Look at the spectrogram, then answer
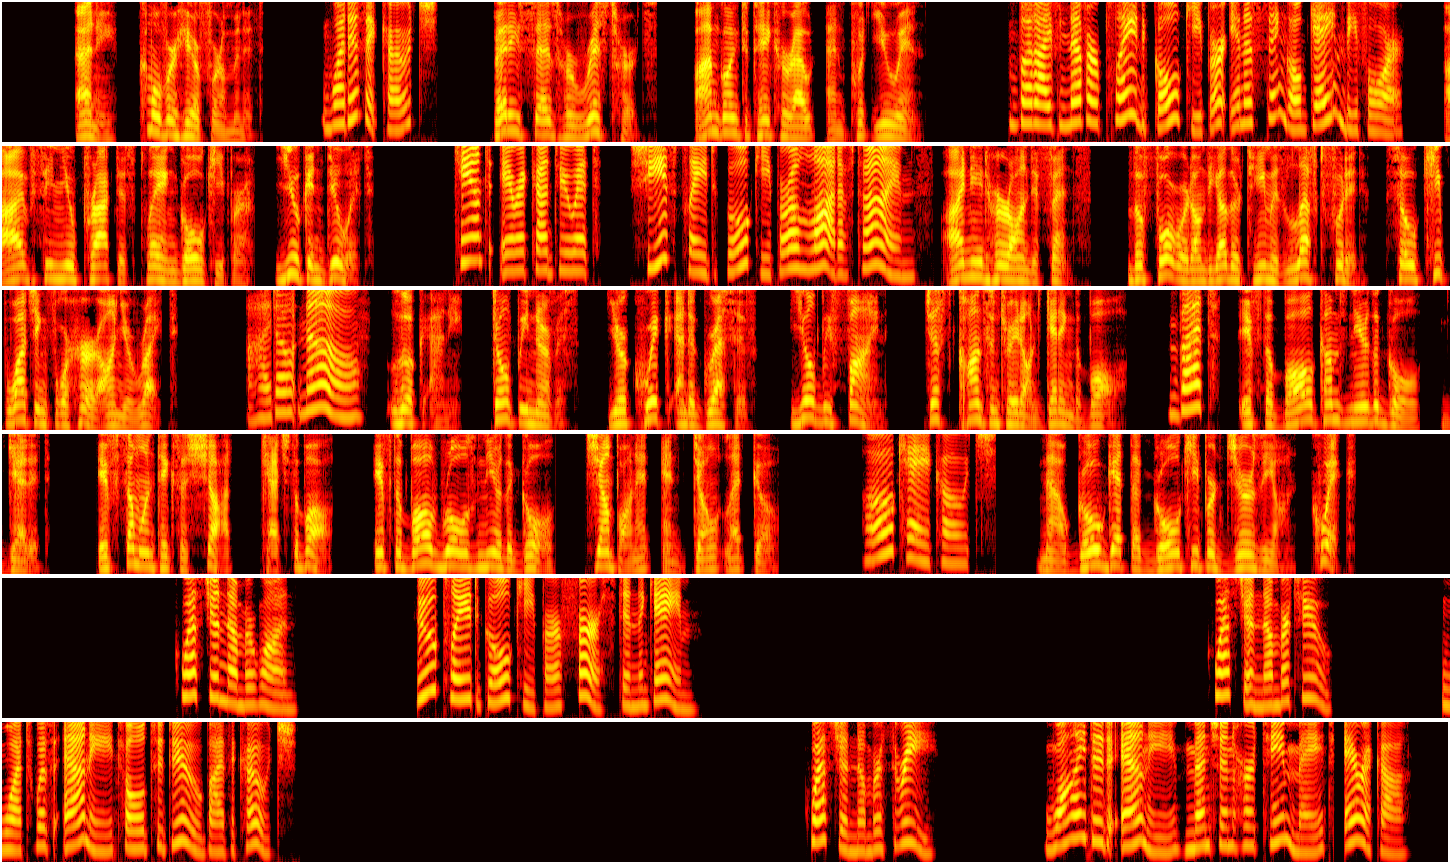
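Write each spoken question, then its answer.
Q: Who played goalkeeper first in the game?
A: Betty

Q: Why did Annie mention her teammate, Erica?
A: Because Erica has played goalkeeper many times, so Annie thought Erica could do it instead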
